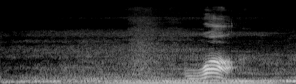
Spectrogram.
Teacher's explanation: Ro itu di sini digusi. Tempel lidahnya langsung digusi.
